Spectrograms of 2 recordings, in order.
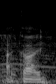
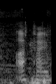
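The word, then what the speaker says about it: açaí: We've been saying it wrong all along. We've been calling it, as you probably heard acai, Acai bowl. but it's acai.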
